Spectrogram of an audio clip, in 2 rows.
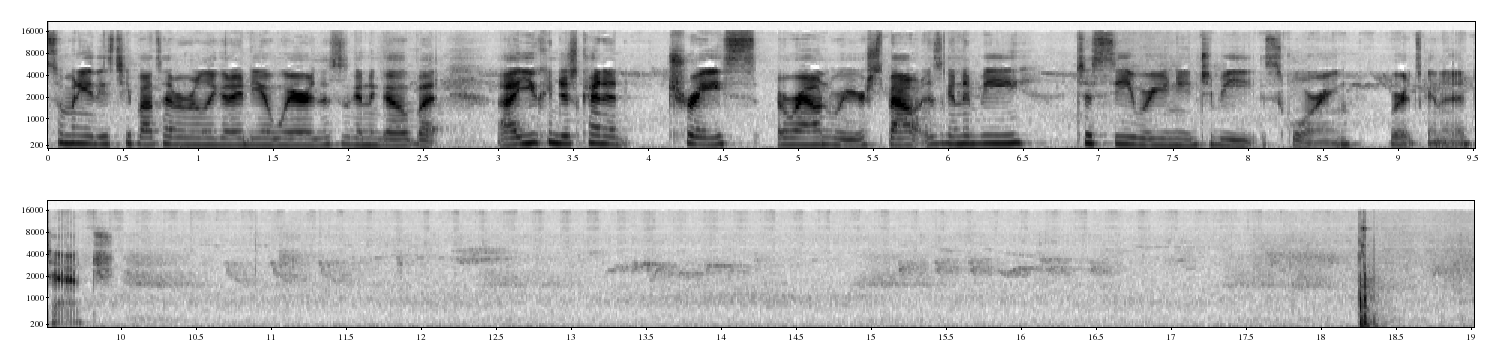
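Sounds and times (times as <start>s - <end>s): faint bird chirps: 0.1s - 19.0s
sharp knock: 18.2s - 18.5s.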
